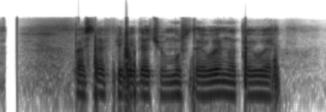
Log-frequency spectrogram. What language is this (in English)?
Russian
